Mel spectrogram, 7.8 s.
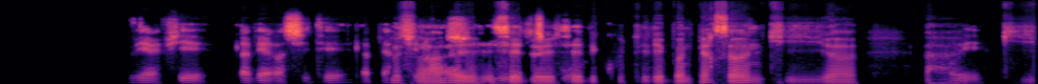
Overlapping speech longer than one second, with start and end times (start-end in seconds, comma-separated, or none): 3.0-4.4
